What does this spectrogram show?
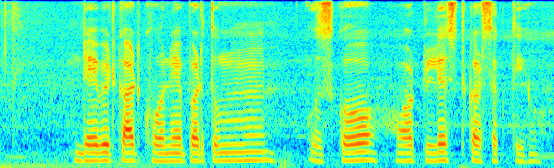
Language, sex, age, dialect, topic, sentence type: Hindi, male, 25-30, Kanauji Braj Bhasha, banking, statement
